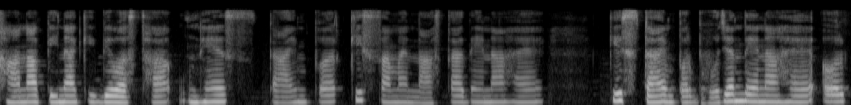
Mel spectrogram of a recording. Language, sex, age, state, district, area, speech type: Hindi, female, 30-45, Uttar Pradesh, Prayagraj, urban, spontaneous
